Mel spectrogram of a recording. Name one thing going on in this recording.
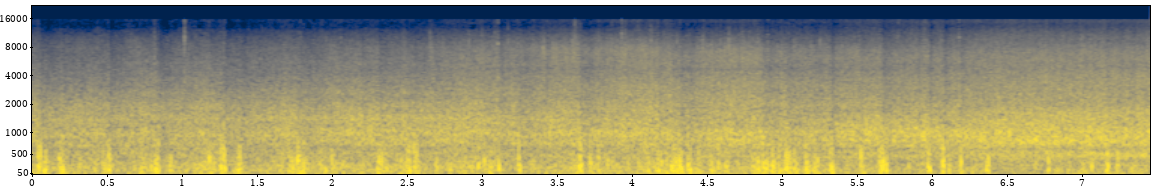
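Wind buffets loudly against the microphone from a moving vehicle.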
